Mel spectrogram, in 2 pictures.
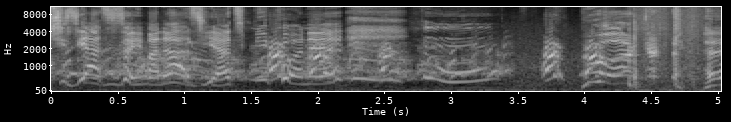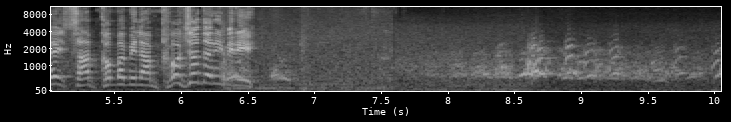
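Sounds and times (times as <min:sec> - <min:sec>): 
speech: 0:00.0 - 0:07.0
dog letting out short sharp yips: 0:00.4 - 0:03.9, 0:06.6 - 0:06.9, 0:08.1 - 0:10.0
dog whimpering in a long wavering whine: 0:00.6 - 0:03.4.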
